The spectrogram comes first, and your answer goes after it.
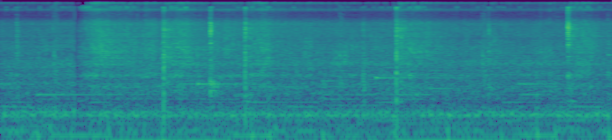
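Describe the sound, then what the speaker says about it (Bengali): Spice masala with garlic paste and tomato is stir-fried for a mutton curry, giving a dense, continuous close sizzle with occasional sharp scraping and tapping strokes of a utensil in the pan, with no talking. "দিয়ে আবারও এই মশলাটাকে ভালো করে কষতে থাকবো।"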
